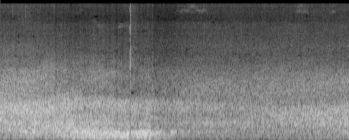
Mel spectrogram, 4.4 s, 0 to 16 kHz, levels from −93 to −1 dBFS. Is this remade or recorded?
recorded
